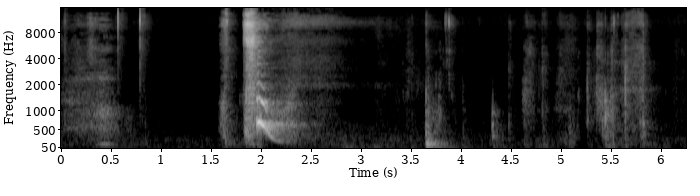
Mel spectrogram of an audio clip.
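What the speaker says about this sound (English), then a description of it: "I sneezed a great sneeze" One loud, sharp sneeze rings out near the start, set apart by near silence and a few small rustles and breaths before and after.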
